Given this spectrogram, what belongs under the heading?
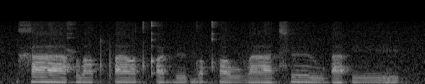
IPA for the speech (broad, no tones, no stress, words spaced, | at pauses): xaːħuːtˤ pʼaːtˤqʼøɦøɡu qʰoːvaːt͡sʰøːu̯ʔa ʔɪː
